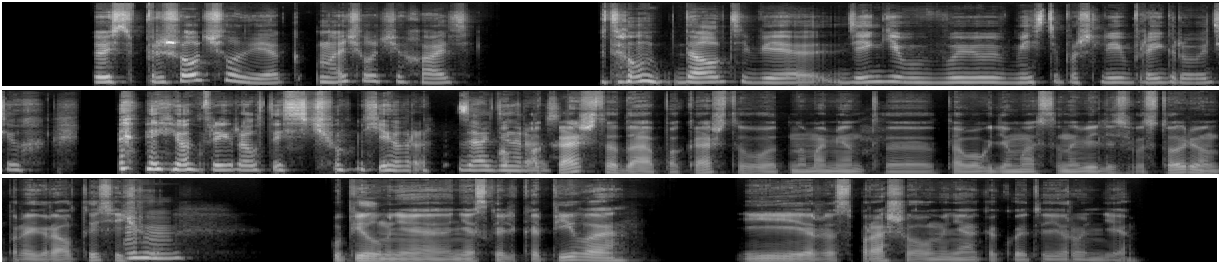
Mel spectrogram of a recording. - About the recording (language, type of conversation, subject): Russian, podcast, Какая случайная встреча перевернула твою жизнь?
- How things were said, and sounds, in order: chuckle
